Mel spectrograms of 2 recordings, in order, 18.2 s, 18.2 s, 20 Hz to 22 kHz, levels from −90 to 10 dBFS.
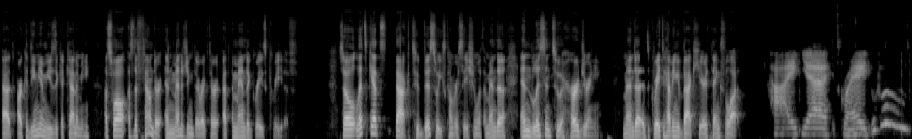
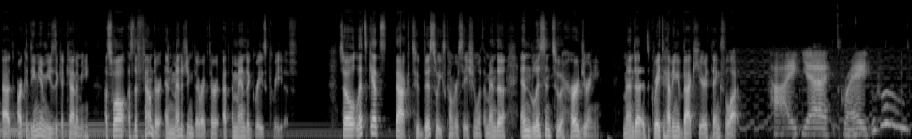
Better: first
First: none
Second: background music; faint; throughout; 25 dB below the speech

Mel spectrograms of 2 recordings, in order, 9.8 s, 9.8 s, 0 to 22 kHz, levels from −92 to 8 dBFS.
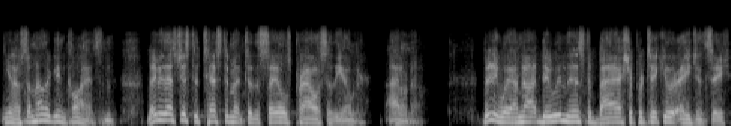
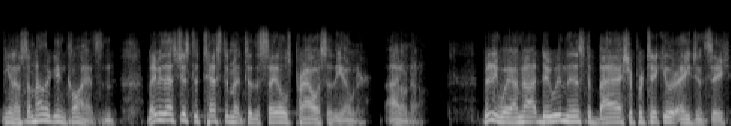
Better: second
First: garbled, watery; badly; nothing above 7.5 kHz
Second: garbled, watery; slightly; nothing above 7.5 kHz

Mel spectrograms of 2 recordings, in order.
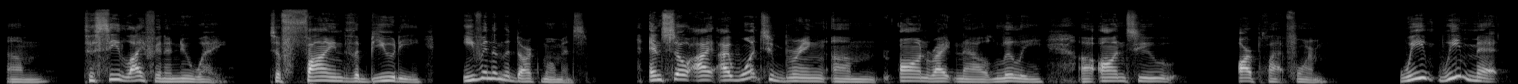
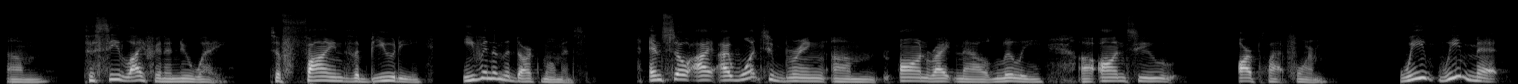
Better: first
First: none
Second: muffled; very; fading above 3 kHz

